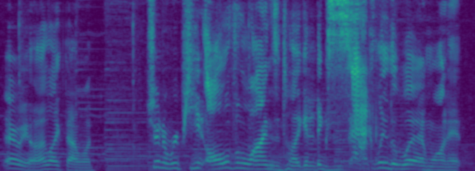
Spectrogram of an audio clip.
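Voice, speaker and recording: A woman's voice: medium pitch, fast. A woman hosting a let's play, reading a visual novel aloud with casual asides, often correcting herself and reworking lines. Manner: animated, self-correcting, repeats lines to rehearse them. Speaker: let's play host and narrator. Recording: music playing behind the voice.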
